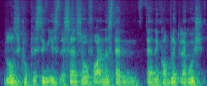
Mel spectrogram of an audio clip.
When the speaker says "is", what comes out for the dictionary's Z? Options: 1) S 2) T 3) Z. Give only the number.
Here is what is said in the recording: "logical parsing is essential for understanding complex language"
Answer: 1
